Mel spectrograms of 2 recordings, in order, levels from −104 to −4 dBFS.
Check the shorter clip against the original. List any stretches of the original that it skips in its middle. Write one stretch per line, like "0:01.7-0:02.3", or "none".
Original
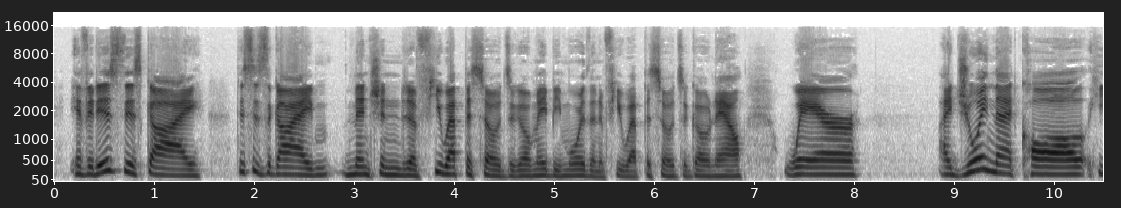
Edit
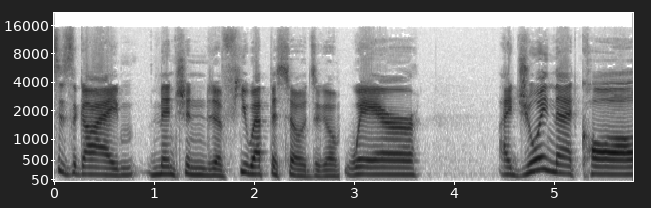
0:04.8-0:07.2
